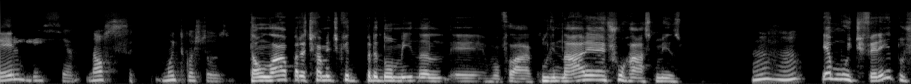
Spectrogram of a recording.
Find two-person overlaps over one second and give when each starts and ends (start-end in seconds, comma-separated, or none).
none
